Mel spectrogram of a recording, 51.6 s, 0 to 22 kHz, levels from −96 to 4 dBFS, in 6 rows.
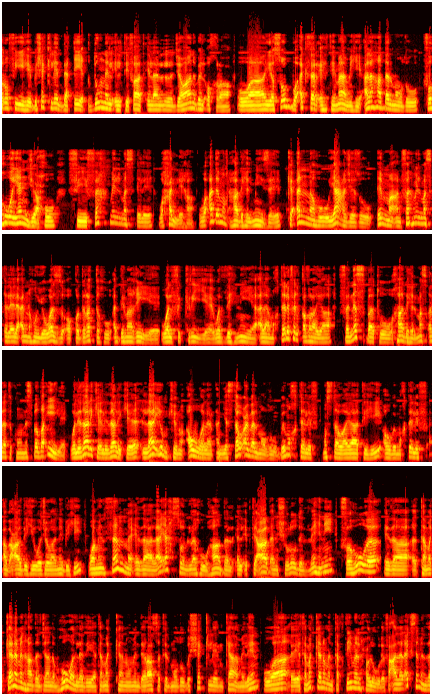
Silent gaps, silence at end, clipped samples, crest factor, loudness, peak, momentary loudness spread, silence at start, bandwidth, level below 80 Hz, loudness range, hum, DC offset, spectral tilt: none; 0 s; under 0.1%; 16 dB; -27 LUFS; -12 dBFS; 9 LU; 0 s; 11.5 kHz; -66 dBFS; 5 LU; none; under 0.1%; -5 dB/octave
